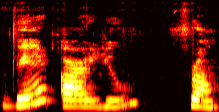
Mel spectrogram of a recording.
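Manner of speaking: "Where are you from?" said slowly, gently, in pieces; teacher repeating the English question slowly for the class; slow dictation. Shown as a demonstration. Teacher repeating the English question slowly, in pieces. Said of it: "English में कहते हैं".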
